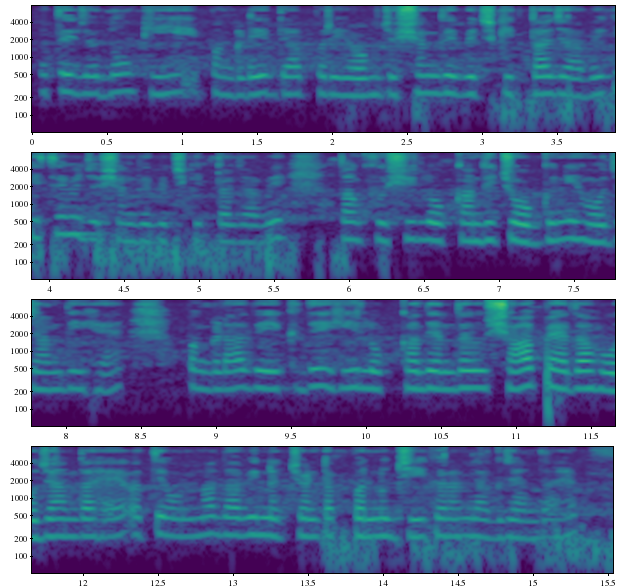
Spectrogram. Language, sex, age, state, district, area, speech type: Punjabi, female, 18-30, Punjab, Mansa, urban, spontaneous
